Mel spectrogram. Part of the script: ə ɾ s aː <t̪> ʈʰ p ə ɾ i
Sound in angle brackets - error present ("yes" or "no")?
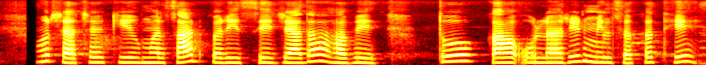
yes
